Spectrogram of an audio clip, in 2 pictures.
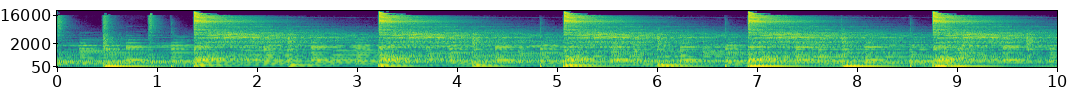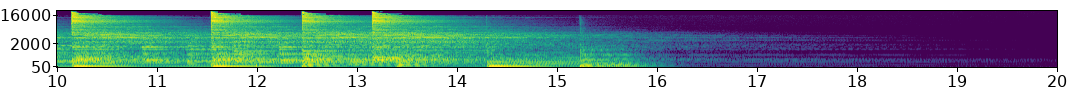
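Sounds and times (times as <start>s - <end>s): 
backing music: 0.5s - 16.2s.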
